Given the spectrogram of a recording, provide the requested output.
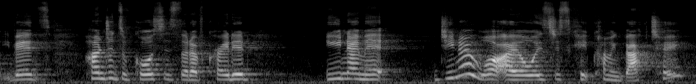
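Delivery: ordinary talk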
